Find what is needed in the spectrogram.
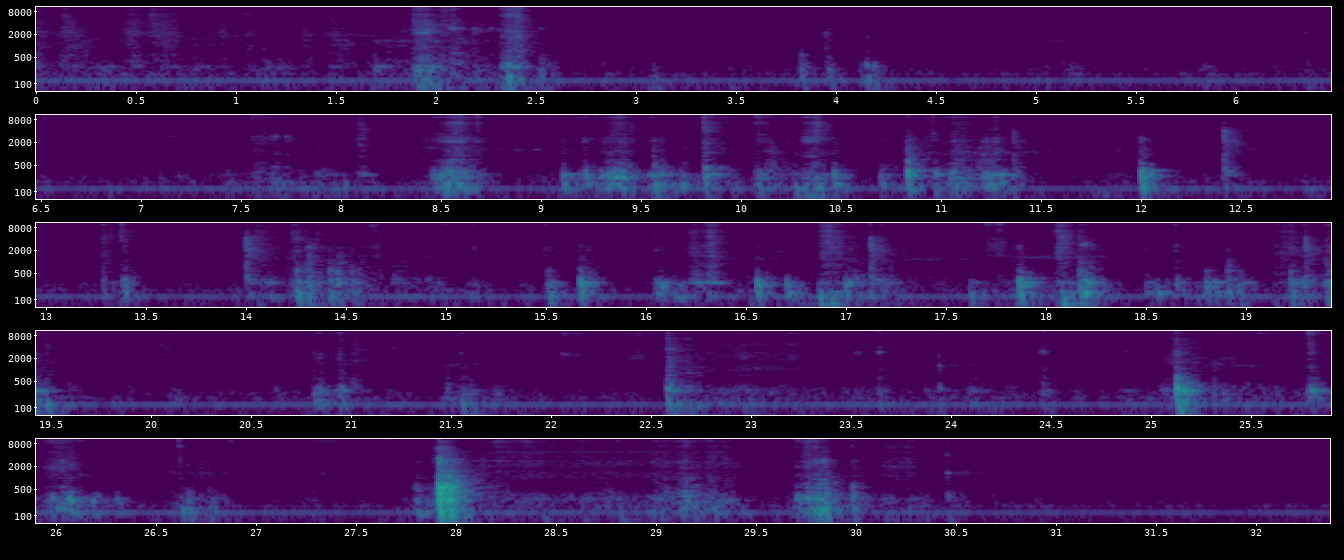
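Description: Handling noises from wiring work: scattered light clicks and rustles of fingers twisting thin wires and knocking against a plastic bug-zapper housing, over a steady low hum, with a sharper click near the end.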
